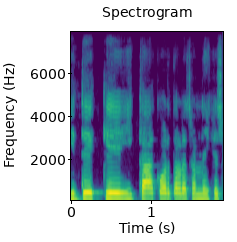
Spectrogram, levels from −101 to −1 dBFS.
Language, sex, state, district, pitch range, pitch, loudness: Bhojpuri, male, Uttar Pradesh, Deoria, 220-245 Hz, 235 Hz, -13 LUFS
